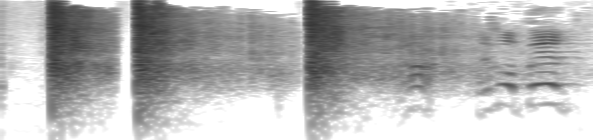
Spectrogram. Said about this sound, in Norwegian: Det er fem skudd, det er fem mål du skal skyte på.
